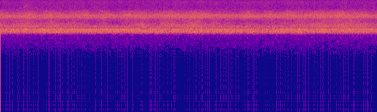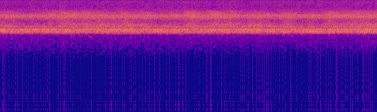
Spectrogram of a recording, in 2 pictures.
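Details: High, continuous cricket chirping at night, a seamless layered trill that never pauses or changes in strength, with no other sound present.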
